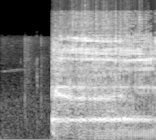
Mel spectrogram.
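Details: Person burping: a loud, long, rumbling burp after a brief quiet lead-in.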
